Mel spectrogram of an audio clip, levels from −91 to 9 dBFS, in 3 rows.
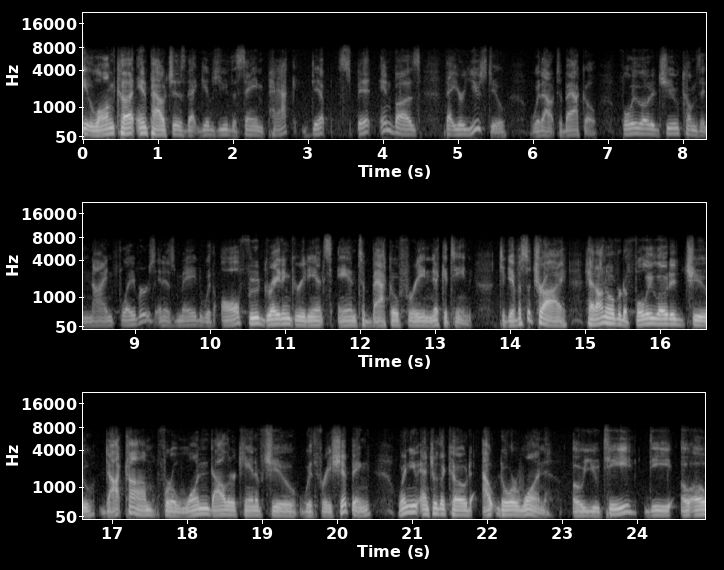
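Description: No technical faults are audible.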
